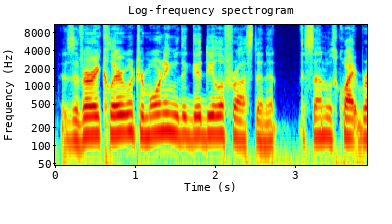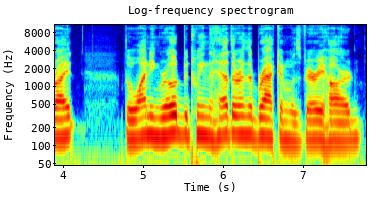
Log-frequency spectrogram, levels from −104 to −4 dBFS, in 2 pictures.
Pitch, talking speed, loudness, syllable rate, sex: 145 Hz, 245 wpm, -18 LUFS, 6.1 syllables/s, male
